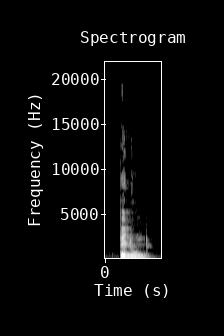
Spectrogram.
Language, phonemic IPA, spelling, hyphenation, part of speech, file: Dutch, /pɛˈnun/, pennoen, pen‧noen, noun, Nl-pennoen.ogg
- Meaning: pennon (knight's vane or streamer affixed to a lance)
